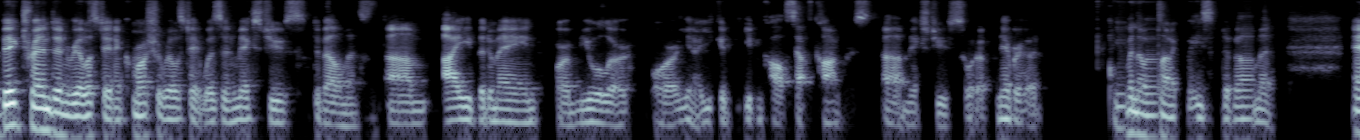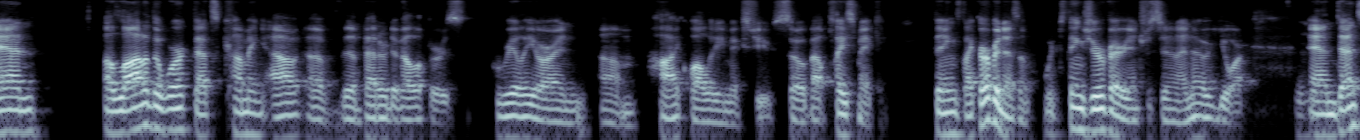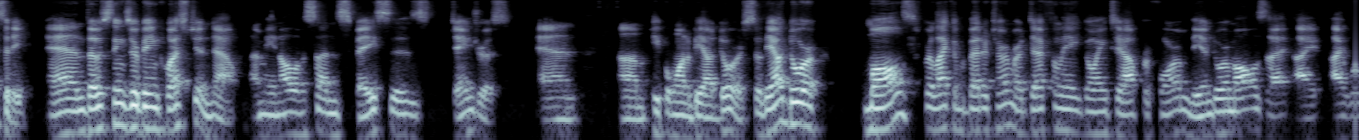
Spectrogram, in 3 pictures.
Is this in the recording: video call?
yes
